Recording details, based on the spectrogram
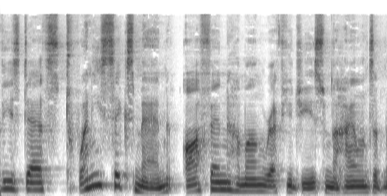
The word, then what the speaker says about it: Hmong: I think it's Hmong. – Hmong, yes. Oh, you're right. You're right. It is Hmong.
